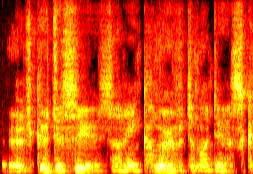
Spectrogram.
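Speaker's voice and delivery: deep put-on voice. Voicing the lieutenant in a game who greets Sonny: deep voice for the lieutenant. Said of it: "I like him having a deep voice".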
